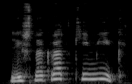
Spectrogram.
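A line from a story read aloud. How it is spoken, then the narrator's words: Quiet. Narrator (Russian): тихо ответил голос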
